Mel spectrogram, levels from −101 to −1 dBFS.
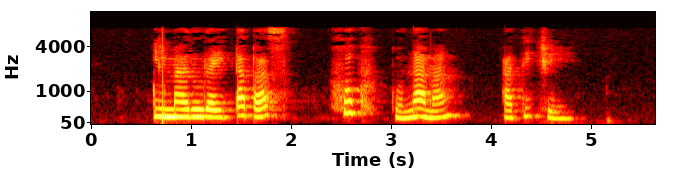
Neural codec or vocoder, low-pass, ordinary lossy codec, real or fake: none; 7.2 kHz; AAC, 32 kbps; real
